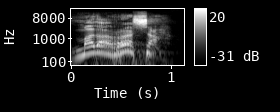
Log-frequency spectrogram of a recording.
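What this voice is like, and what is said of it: Made-up Russian accent. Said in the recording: “speak Russian ... I don't even know if that's the accent. I just made it up right now.”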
